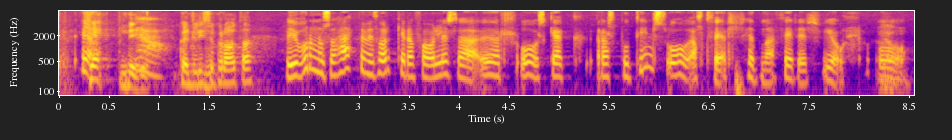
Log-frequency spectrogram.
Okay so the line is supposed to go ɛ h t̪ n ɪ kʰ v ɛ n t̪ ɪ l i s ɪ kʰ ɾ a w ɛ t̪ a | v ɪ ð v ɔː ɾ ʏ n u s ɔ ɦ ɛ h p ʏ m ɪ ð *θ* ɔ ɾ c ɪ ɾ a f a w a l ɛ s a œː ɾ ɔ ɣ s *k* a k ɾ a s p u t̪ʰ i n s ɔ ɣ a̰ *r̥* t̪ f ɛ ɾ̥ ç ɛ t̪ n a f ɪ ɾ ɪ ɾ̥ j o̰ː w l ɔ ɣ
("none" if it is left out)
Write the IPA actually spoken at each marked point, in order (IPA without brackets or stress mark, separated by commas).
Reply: θ, c, l̥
